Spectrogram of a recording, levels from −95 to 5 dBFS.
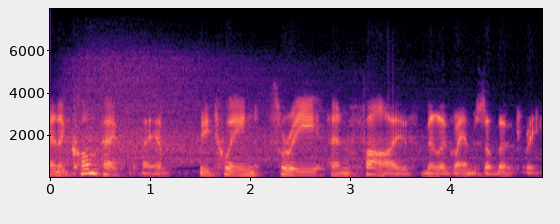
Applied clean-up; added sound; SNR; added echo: none; Gong; 17 dB; none.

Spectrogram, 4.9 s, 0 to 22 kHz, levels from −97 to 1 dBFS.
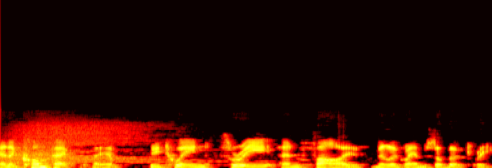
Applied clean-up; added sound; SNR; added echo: classical method Wiener filter.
